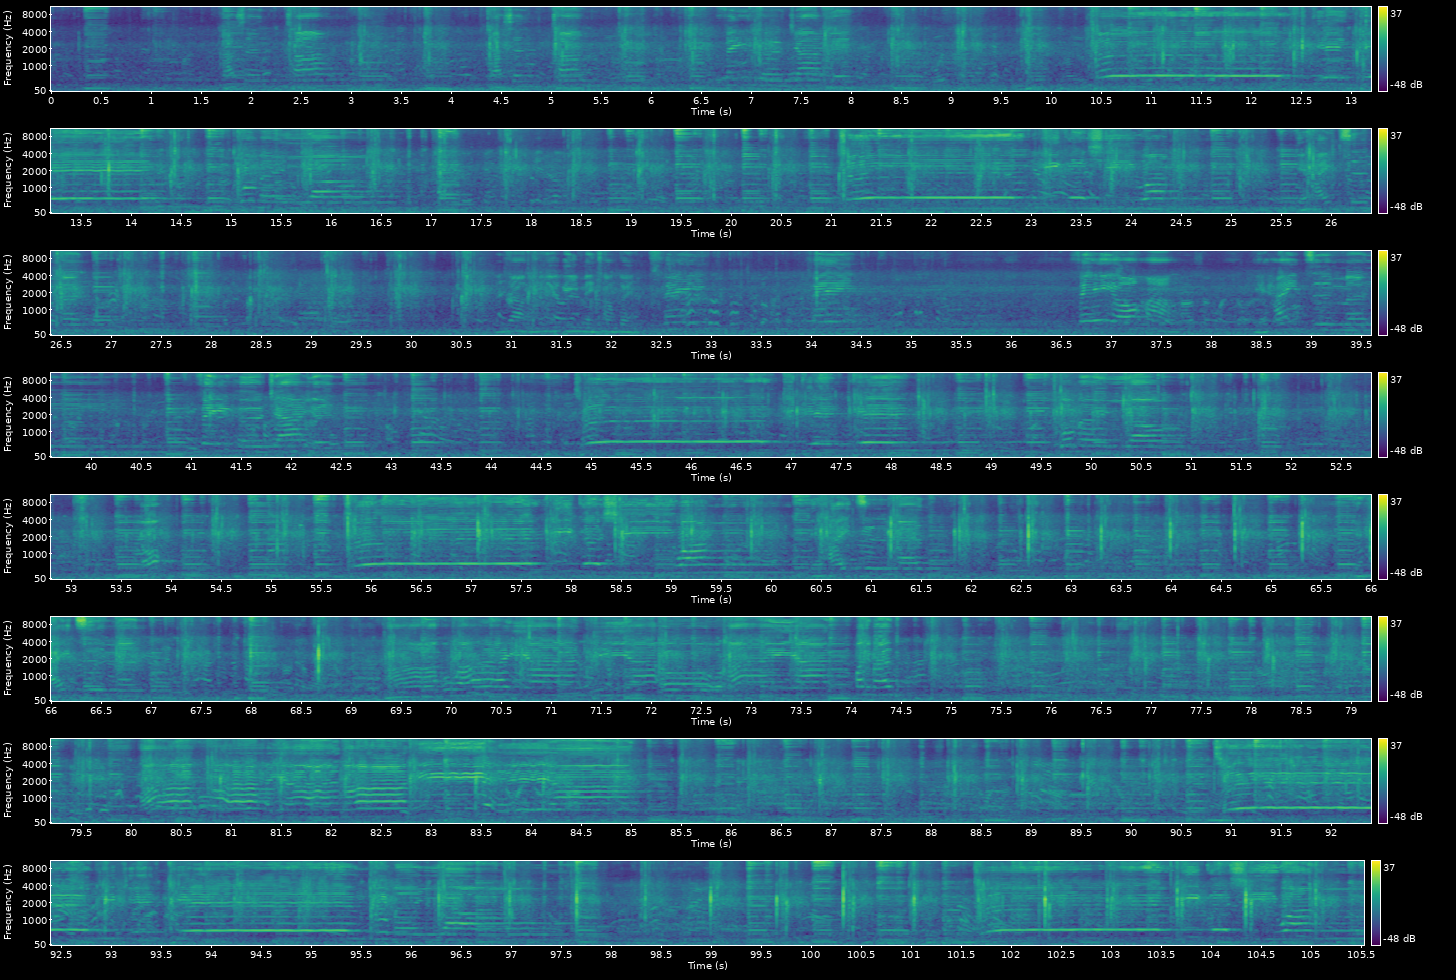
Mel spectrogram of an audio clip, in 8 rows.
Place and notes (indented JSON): {
  "title": "中正區 (Zhongzheng)Taipei City, Taiwan - Antinuclear",
  "date": "2013-09-06 20:03:00",
  "description": "Taiwanese Aboriginal singers in music to oppose nuclear power plant, Sing along with the scene of the public, Sony PCM D50 + Soundman OKM II",
  "latitude": "25.04",
  "longitude": "121.52",
  "timezone": "Asia/Taipei"
}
